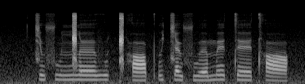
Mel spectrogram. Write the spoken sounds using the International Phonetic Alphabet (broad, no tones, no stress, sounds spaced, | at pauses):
c ə sʷ ɜ ŋ͡ǁ ɜ v ʊ ǁʰ ɑ pʼ ʊ c æ sʷ ɜ m ɛ t ɛ tʰ ɑ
